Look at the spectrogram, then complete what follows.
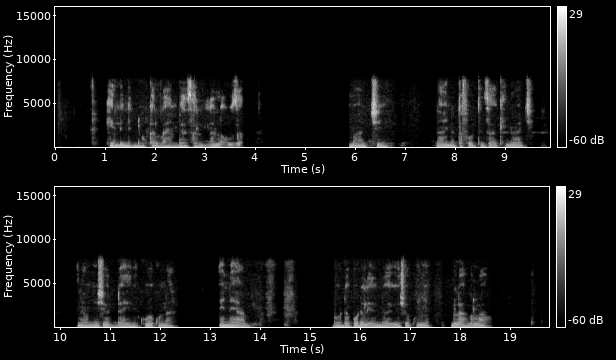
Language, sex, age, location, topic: Swahili, female, 18-24, Nakuru, finance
